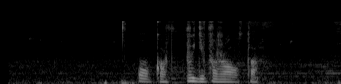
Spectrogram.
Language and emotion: Russian, neutral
